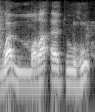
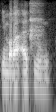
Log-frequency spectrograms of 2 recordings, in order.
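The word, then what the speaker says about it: امرأته: C'est pour ça qu'on ne la prononce pas quand on dit wamra'atuhu hammalatal hatab. Mais par contre, lorsqu'on commence le mot en question, donc en l'occurrence quand je dis imra'atuhu sans rien avant, à ce moment-là, cette hamza, elle se prononce.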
